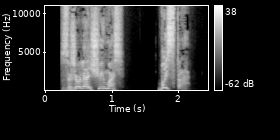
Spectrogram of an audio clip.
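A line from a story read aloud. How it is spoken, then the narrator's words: Sharp command. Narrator (Russian): Резким тоном распорядилась Иран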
